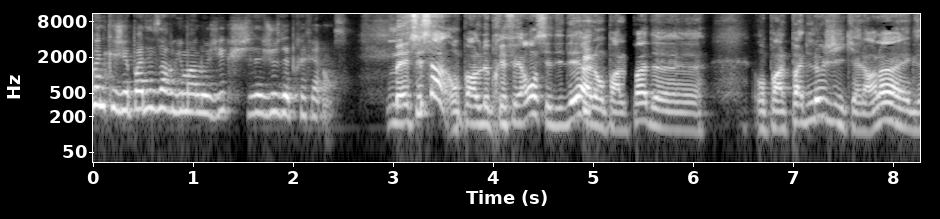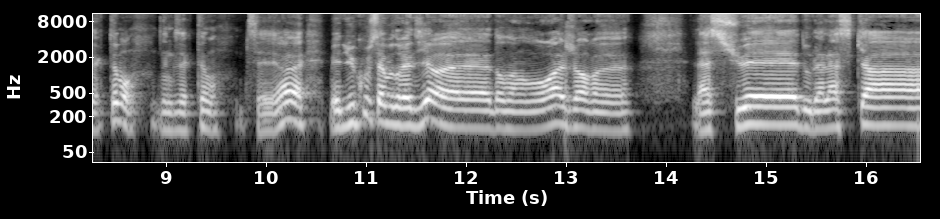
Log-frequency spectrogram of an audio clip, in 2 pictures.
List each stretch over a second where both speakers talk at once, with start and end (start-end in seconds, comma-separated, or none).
none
